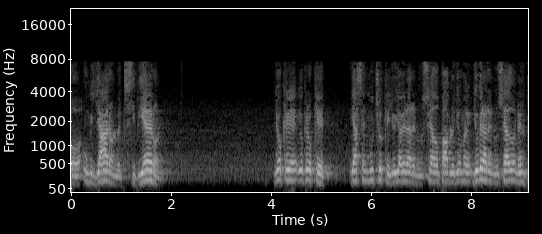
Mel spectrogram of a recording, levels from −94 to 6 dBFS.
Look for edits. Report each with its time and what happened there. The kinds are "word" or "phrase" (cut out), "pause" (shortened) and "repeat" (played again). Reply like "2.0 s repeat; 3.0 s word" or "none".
none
